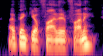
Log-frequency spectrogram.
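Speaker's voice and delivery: ordinary talk, nothing marked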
